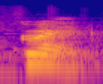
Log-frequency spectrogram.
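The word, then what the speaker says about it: Greig: A pronunciation video of G-R-E-I-G? Go on, then. Greg.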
